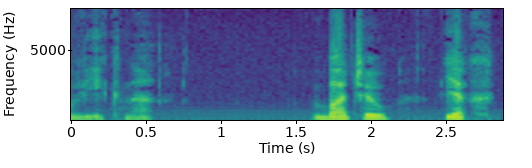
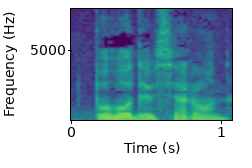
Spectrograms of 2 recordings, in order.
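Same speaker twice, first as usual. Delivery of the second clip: ordinary delivery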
